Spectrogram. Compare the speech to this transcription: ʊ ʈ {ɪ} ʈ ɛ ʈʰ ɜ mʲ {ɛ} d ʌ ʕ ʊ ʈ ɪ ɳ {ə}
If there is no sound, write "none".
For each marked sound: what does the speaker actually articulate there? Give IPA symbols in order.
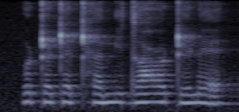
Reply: ə, ɛ, ɛ

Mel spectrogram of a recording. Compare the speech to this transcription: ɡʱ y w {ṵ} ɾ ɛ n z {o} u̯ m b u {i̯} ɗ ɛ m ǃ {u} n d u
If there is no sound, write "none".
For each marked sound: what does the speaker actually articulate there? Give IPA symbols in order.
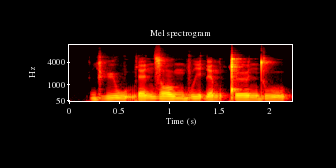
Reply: ṵ, ɔ, i̯, ø

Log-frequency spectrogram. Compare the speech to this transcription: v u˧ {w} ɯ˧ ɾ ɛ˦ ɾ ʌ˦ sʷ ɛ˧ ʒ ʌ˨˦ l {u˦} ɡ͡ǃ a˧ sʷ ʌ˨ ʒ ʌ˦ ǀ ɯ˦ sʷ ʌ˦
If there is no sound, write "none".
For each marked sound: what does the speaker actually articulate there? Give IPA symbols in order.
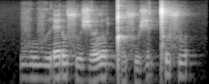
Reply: v, o˦

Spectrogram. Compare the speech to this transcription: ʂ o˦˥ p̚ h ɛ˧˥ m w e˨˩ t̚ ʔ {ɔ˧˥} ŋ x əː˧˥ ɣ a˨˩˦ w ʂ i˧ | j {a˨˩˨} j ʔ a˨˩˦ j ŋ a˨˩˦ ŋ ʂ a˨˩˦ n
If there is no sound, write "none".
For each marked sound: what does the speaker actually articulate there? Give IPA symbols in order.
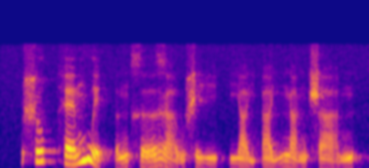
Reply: ə˧˥, a˨˩˨

